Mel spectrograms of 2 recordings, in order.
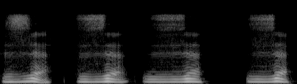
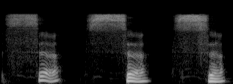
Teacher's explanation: the z sound does make your vocal cords vibrate, while the sound s, s, s has no vibration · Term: voiced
